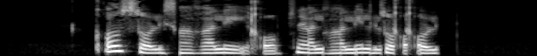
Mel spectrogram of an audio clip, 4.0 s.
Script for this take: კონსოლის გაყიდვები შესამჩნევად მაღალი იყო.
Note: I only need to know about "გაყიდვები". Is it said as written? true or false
false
